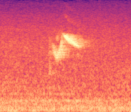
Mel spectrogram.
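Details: White wagtail in autumn at a house garden during territorial disputes: a single short, high, slightly descending chirp, otherwise a quiet background.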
